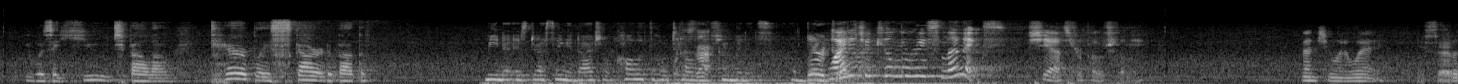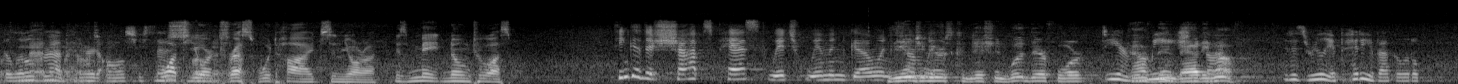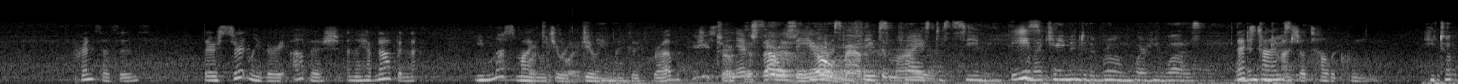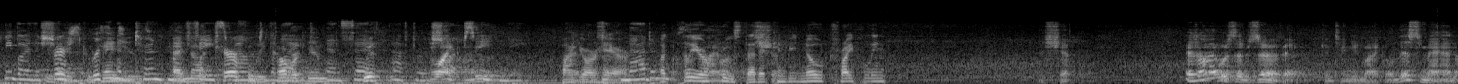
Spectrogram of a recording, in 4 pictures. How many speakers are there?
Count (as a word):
nine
